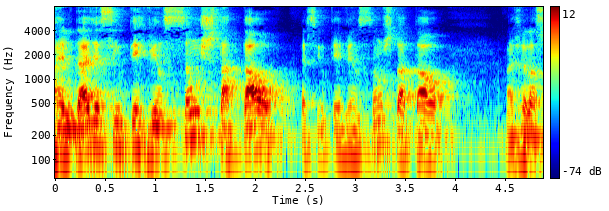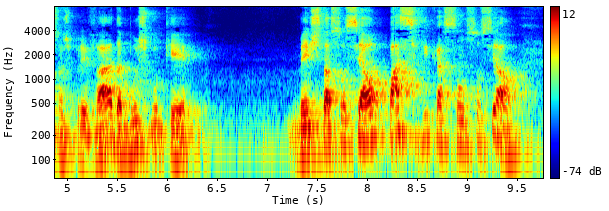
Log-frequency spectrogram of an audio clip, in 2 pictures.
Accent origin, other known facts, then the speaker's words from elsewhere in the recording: Rio de Janeiro, Brazil; also born or lived in Alcântara, São Gonçalo; now in Santa Catarina, Brazil; Vocês sabem que eu sou carioca. Eu me formei, eu vim para Santa Catarina em 91.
